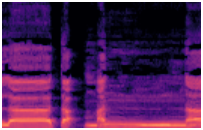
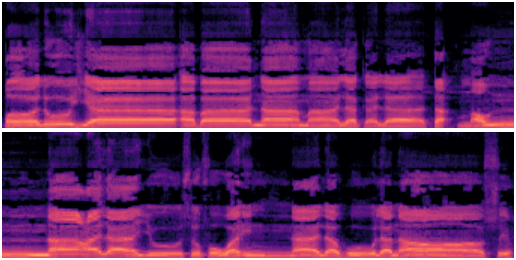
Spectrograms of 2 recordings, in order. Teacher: এখানে নিয়মটা হচ্ছে এই যে মান্না, এই যে ওয়াজিব গুন্নাটা আছে, এখানে ডাইরেক্ট লা ক্বালু ইয়া আবানা মা লাকা লা তা'মান্না, এরকম বলা যাবে না। এই যে গুন্নাটা যখন আমি আদায় করব তখন ঠোঁটটা গোল করতে হবে, এটাই মূলত ইসমাম। তো গোল করলে এরকম হবে উচ্চারণটা, قالوا يا أبانا ما لك لا تأمنا على يوسف وإنا له لناصحون।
